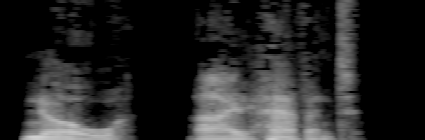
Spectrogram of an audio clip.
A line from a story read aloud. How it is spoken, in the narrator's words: Marcus said, his voice calmer and his tone more circumspect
